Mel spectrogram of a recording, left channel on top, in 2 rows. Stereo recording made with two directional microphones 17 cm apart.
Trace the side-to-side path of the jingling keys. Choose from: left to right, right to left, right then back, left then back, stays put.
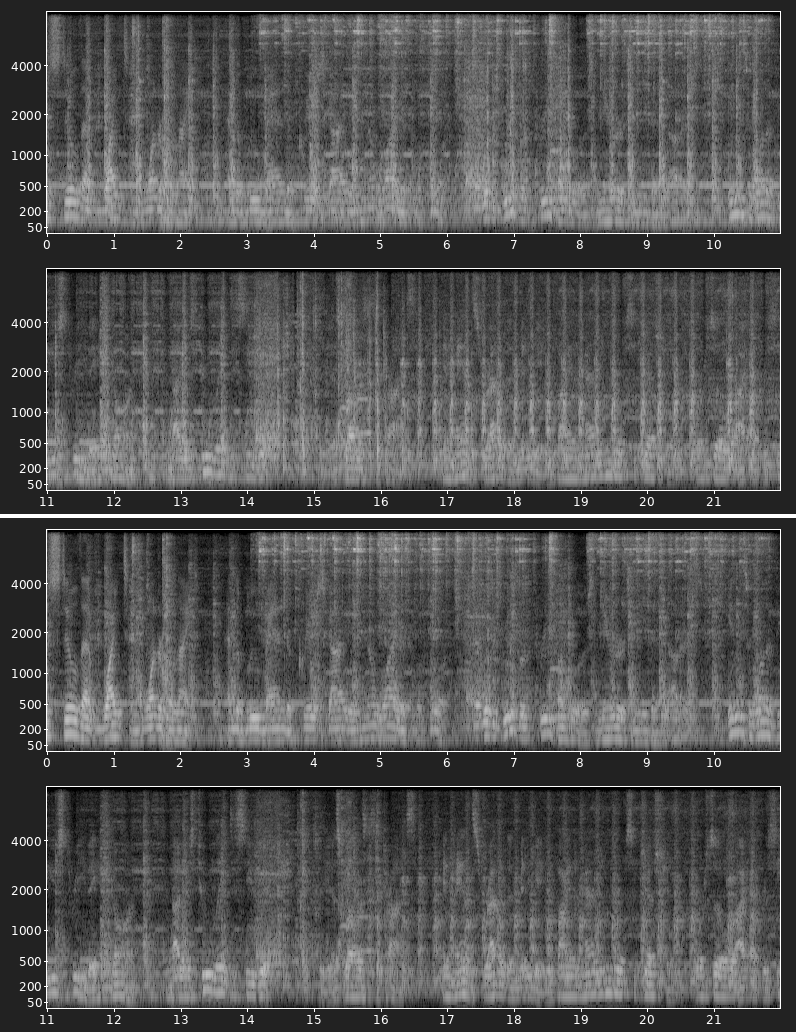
right to left.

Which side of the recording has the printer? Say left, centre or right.
left.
